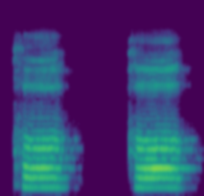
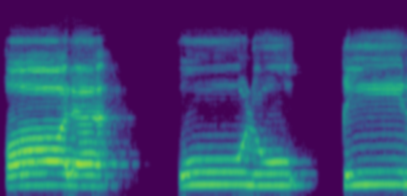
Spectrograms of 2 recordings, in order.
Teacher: هذا خطأ، القاف قوية مجهورة · Shown in: second take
